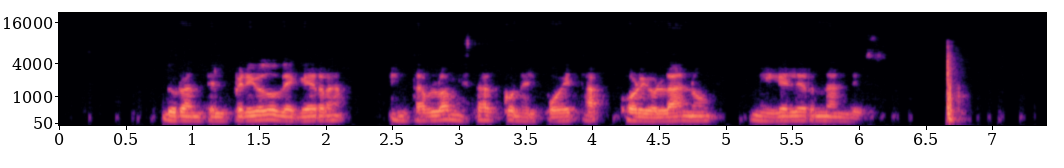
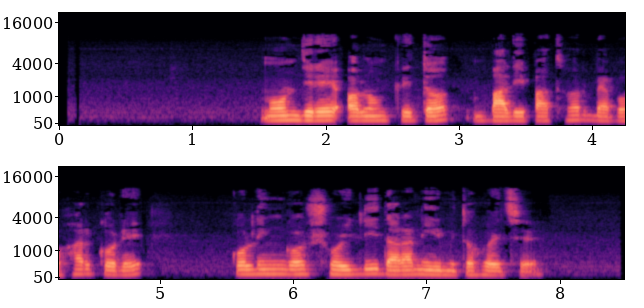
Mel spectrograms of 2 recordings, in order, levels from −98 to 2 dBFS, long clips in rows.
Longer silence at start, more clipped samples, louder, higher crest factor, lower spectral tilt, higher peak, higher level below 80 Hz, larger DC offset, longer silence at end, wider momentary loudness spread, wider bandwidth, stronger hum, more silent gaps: second, 0.8 s vs 1.55 s; neither; second, -26 LUFS vs -22 LUFS; about the same, 26 dB vs 22 dB; about the same, -6 dB/octave vs -6.5 dB/octave; about the same, -2 dBFS vs -2 dBFS; about the same, -70 dBFS vs -68 dBFS; neither; about the same, 0.6 s vs 0.6 s; first, 15 LU vs 10 LU; second, 9.6 kHz vs 11 kHz; neither; first, 6.34-6.38 s, 6.47-6.60 s vs none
